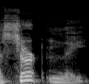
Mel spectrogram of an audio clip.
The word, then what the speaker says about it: certainly: 他说我们的确肯定的 definitely、就是确然的，也就是 certainly, C-E-R-T-A-I-N-L-Y。这个时候不要念成 certainly,通常念快的时候叫 certainly, 用 n 的音，用鼻音。We all certainly need,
